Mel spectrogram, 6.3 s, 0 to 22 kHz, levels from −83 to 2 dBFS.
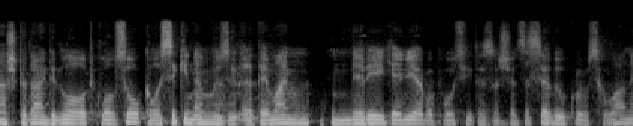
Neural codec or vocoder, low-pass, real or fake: codec, 24 kHz, 0.9 kbps, WavTokenizer, medium music audio release; 10.8 kHz; fake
